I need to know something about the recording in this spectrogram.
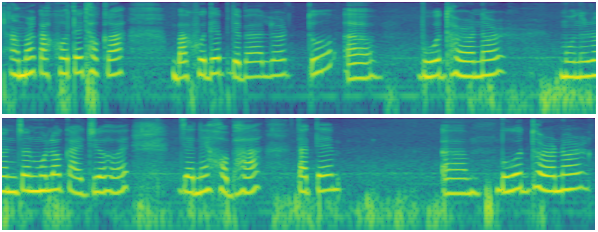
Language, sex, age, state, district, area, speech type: Assamese, female, 18-30, Assam, Nalbari, rural, spontaneous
